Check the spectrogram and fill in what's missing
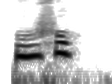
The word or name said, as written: UFOER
